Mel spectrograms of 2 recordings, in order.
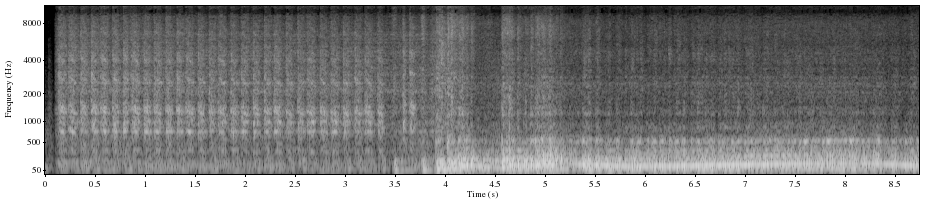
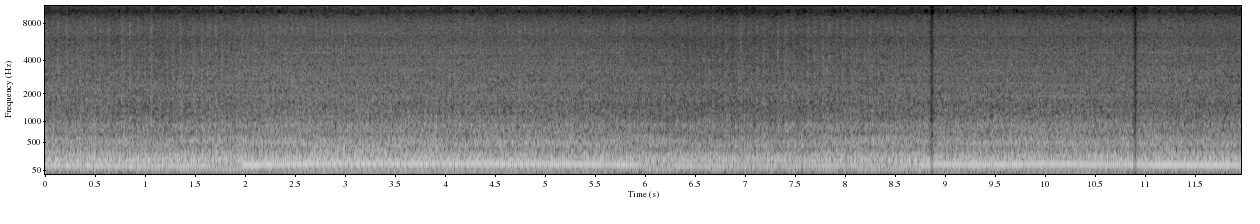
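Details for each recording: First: Rebuilt 1990 Lincoln Town Car 5.0 V8 (GT40 heads, 650 Holley, Torker intake, long-tube headers, T-5 manual): catches after a few cranks and settles into an even, steady idle with a smooth low rumble, no misses; normal running. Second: 1990 Lincoln Town Car with 5.0 V8 and T-5 manual, first fire after rebuild with Holley carb and long-tube headers: lumpy idle with a fast puffing tick over the exhaust note; sounds like exhaust leaks in many places.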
